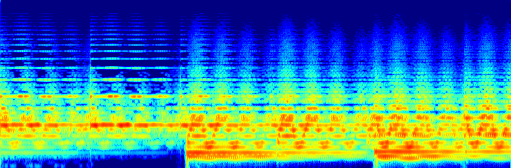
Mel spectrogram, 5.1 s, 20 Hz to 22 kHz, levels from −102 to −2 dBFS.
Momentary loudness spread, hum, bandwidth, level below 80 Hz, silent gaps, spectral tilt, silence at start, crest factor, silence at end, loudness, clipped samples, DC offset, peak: 7 LU; none; 7.8 kHz; -74 dBFS; none; -5 dB/octave; 0 s; 16 dB; 0 s; -21 LUFS; under 0.1%; under 0.1%; -6 dBFS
